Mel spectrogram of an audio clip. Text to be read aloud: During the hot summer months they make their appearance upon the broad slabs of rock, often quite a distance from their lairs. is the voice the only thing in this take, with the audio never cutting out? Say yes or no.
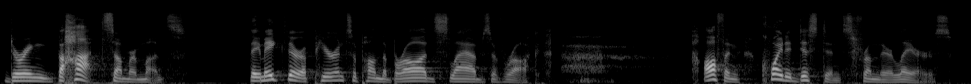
no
